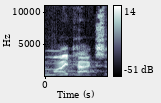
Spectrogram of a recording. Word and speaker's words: Mitacs: so first of all I have to correct a misinterpretation that my tax is spelled m-i-t-a-c-s right not an accountant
